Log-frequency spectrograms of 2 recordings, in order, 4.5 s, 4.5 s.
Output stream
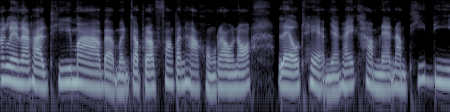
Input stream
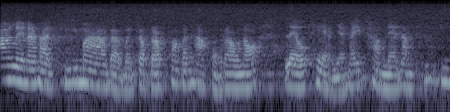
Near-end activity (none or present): none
